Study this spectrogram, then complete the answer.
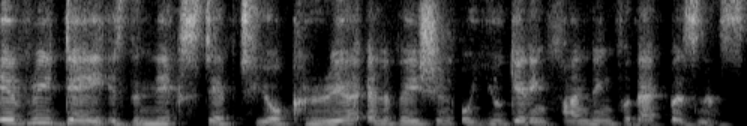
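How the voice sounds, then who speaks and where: A woman's somewhat breathy, dark, mellow voice at a fairly quick pace. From South Africa, KwaZulu-Natal south coast. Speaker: marketing executive. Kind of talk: interview. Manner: animated.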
